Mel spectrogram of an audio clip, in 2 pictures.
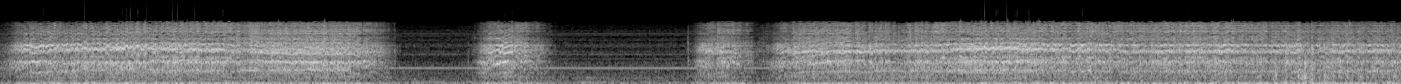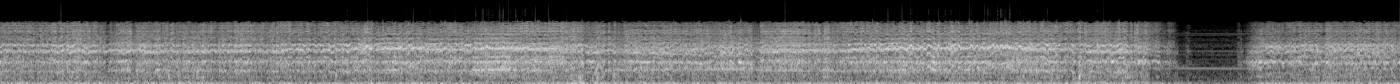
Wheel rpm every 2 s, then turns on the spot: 90, 160, 30, 30, 130, 160, 160, 160, 160, 160, 160, 160, 150, 80.
none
